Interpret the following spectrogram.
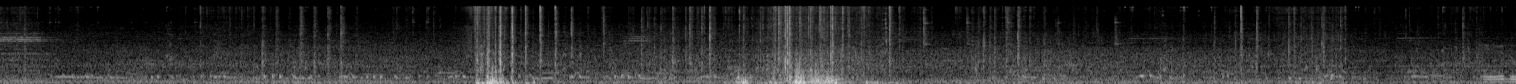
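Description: A flock of domestic pigeons cooing in a loft, a continuous low warbling. Twice, about five and eight seconds in, a loud flurry of wing beats as pigeons flap close by.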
